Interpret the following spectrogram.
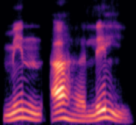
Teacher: নুন সাকিন কে বিনা গুন্নায় জাহির করে তাড়াতাড়ি পড়বো। তাতি নাম্বার নয়ে আছে যেমন মিন আহলিল এখানে মিন বলে গুণনা করা যাবে না। · নুন সাকিনকে বিনা গুণনায় জাহির করে তাড়াতাড়ি পড়বো।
